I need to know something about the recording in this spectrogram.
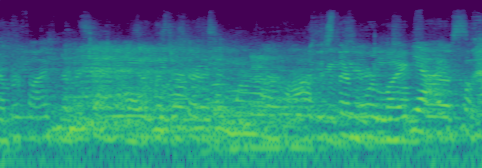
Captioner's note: participants laughing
